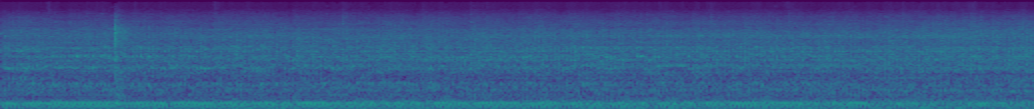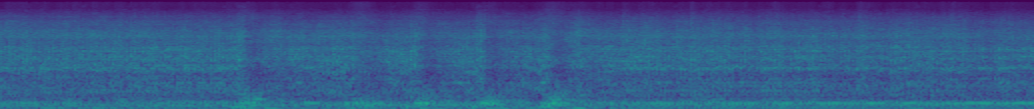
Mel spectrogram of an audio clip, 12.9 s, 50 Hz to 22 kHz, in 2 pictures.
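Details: 2009 Honda CBR1000RR Fireblade four-cylinder at 61,211 km, started with a jump pack: catches and settles into steady busy idle with a few sharp blips; runs clean.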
